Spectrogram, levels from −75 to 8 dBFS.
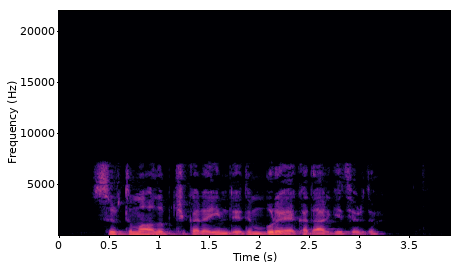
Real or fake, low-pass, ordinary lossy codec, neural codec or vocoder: real; 7.2 kHz; AAC, 64 kbps; none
